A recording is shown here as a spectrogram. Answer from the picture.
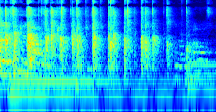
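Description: Rhythmic hand clapping, about three claps a second, over held low notes of worship music; the clapping stops shortly before the end, leaving the sustained notes.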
